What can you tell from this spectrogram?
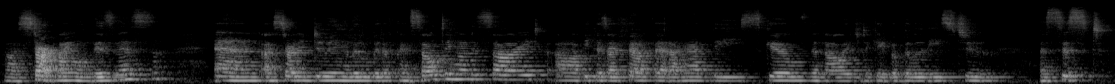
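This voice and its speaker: A woman's voice: fairly low pitch, flat delivery, moderate pace. A middle-aged woman from Trinidad and Tobago, a business professor speaking as an interview guest, talking thoughtfully with frequent fillers. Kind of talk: conversational interview. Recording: echoey room, distant mic.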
